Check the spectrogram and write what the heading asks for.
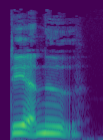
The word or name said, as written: derned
